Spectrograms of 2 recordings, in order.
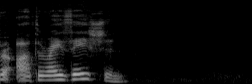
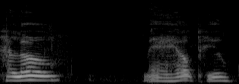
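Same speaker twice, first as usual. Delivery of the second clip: somber; 2 semitones lower than usual. A narrator's reading. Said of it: "with a somber".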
